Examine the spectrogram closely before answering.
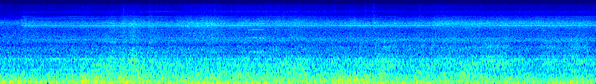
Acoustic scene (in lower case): subway train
